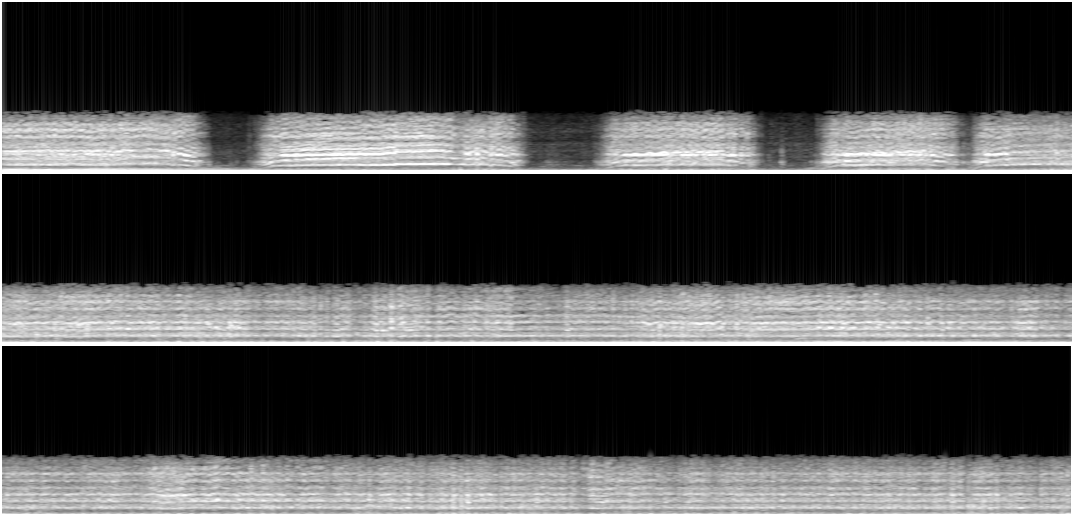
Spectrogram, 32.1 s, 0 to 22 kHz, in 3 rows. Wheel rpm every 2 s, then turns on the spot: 200, 120, 130, 120, 110, 190, 230, 230, 230, 230, 230, 230, 230, 230, 230, 230.
none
